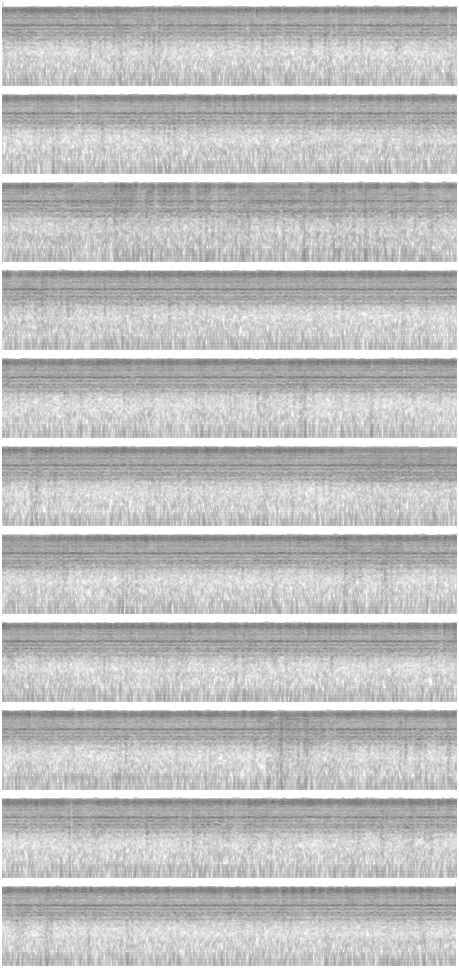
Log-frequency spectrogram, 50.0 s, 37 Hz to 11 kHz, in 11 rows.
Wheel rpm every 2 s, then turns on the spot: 110, 110, 110, 120, 120, 120, 110, 120, 110, 120, 110, 120, 110, 110, 110, 120, 120, 110, 110, 110, 120, 110, 110, 110, 120.
none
